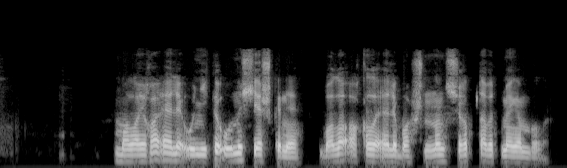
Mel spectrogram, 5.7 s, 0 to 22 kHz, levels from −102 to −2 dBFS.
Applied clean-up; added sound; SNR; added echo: none; none; none; none.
